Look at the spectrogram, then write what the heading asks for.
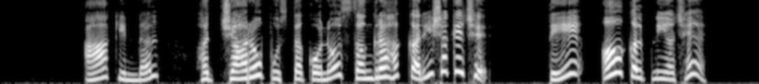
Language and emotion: Gujarati, surprised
